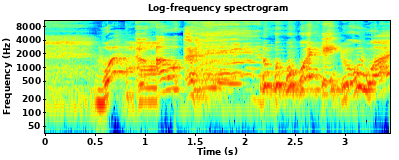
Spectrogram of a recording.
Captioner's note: laughs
